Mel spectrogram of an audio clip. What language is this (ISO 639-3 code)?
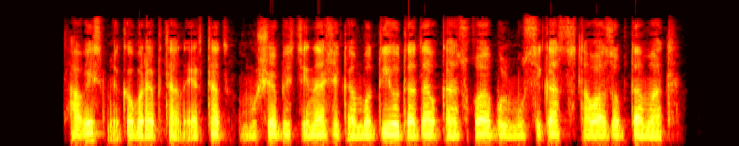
kat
